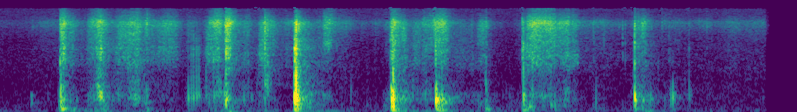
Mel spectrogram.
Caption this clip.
Putting Slipper On
This is the sound made when one puts on slippers of a wooden floor
On, OWI, putting, slipper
